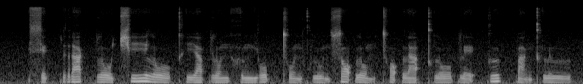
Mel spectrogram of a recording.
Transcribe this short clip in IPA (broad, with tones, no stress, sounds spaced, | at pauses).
s e˨˩ k̚ p r a˥˩ k̚ p l oː˨˩ t͡ɕʰ iː˥˩ l oː˨˩ kʰ i˧ a̯ p l o˦˥ n h ɯ˧ ŋ j oː˥˩ p̚ tʰ o˨˩ n kʰ l u˩˦ n s ɔ˥˩ ʔ l o˨˩ m tʰ ɔ˥˩ ʔ l a˦˥ ʔ kʰ l oː˦˥ p l e˨˩ ʔ k ɯ˥˩ k̚ p a˩˦ ŋ kʰ l ɯː˧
